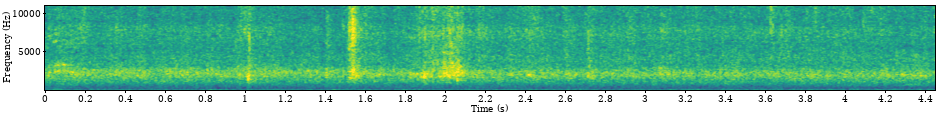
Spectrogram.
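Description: Steady rain pours down outdoors near a wood-charring kiln, a dense continuous hiss with scattered droplet taps and no voices.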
